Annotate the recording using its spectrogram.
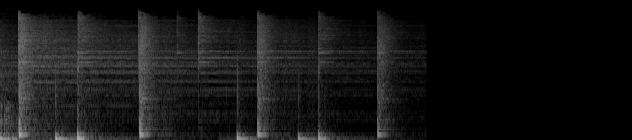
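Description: Drum kit playing the closing fill of a song's backing track: about a dozen kick, snare and cymbal strokes at an uneven pace, growing fainter, then cutting off suddenly a little over four seconds in.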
